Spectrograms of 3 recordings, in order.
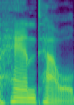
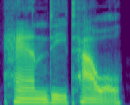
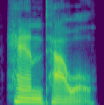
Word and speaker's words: hand towel: This is called a hand towel because we use it to dry our hands. And be careful of the pronunciation. We don't usually say handy towel. We link it and we say hand towel.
